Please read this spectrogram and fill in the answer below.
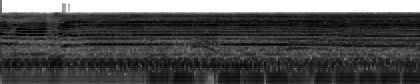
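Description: Live pop music over a concert PA: a woman singing one long held note into the microphone, gliding slightly down, over the band, with a pulsing bass beat coming in about a second and a half in.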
